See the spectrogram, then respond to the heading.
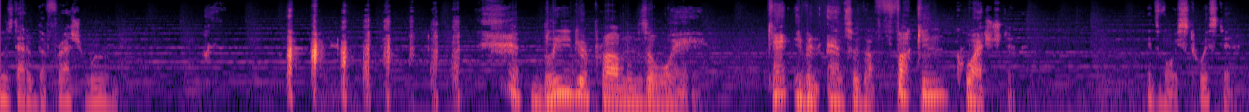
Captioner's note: laughs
